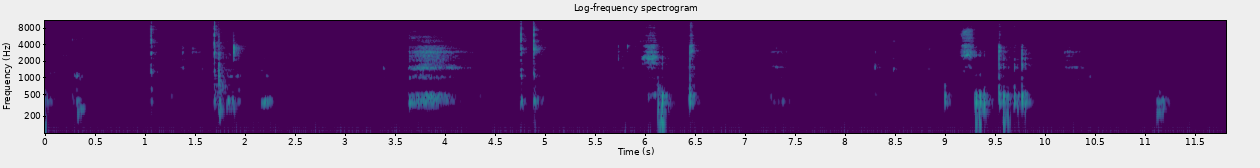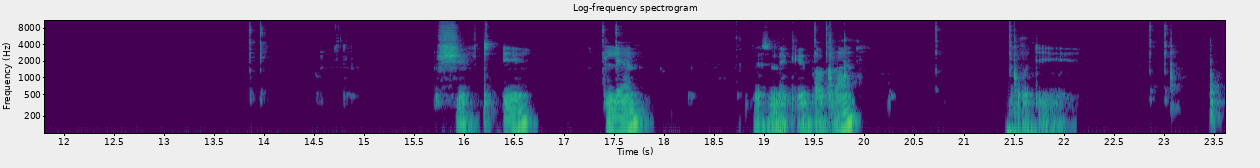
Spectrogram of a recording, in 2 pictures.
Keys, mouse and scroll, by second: 1.5 click, 2.4-4.9 scroll down 2, 5.4 shift+right click, 6.1-20.1 shift+drag, 6.5 shift+s, 16.7 shift+a, 19.2 s, 20.4-21.2 scroll down 3, 21.2-23.5 drag, 22.1 s.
